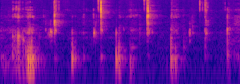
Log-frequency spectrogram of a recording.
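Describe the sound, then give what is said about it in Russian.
Crunching and chomping as a small dragon devours a kukubus, an inedible failed specimen, in many sharp, uneven bites and wet chews, moderately loud with no talk. “Последние слова были заглушены хрустом и подчавкиванием.”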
